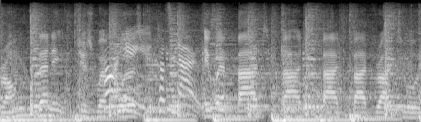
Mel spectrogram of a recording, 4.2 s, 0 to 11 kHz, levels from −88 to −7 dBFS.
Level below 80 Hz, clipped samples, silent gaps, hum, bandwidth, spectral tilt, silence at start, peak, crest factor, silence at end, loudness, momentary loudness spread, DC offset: -22 dBFS; under 0.1%; none; none; 10 kHz; -5.5 dB/octave; 0 s; -2 dBFS; 14 dB; 0 s; -15 LUFS; 3 LU; under 0.1%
